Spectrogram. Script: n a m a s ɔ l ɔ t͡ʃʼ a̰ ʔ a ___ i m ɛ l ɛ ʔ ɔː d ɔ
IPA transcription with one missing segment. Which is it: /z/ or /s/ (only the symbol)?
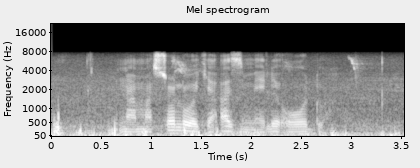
z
